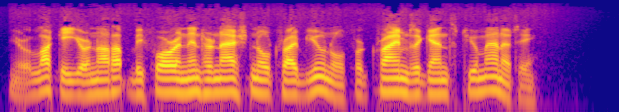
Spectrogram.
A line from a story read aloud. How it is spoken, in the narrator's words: said Jordan coldly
